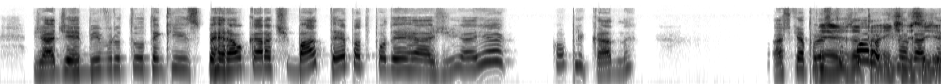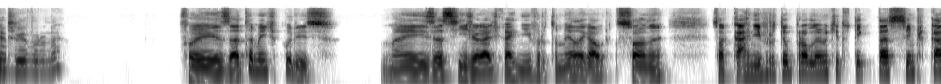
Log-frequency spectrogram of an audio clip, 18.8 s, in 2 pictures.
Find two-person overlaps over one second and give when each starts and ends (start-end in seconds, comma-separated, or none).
8.1-9.6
